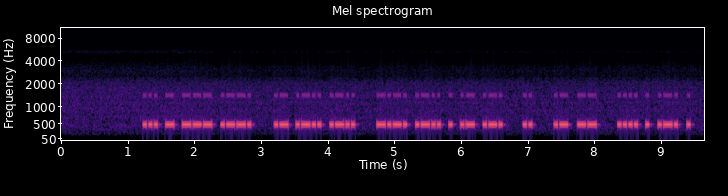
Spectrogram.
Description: Morse code, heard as a keyed tone, hand-sent with a paddle, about 29 wpm, 470 Hz. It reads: STOP ALL CLEAR I AM HERE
